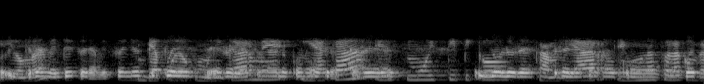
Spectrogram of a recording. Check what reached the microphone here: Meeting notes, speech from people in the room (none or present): present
